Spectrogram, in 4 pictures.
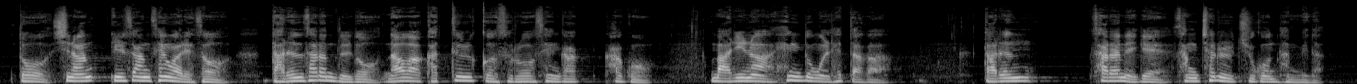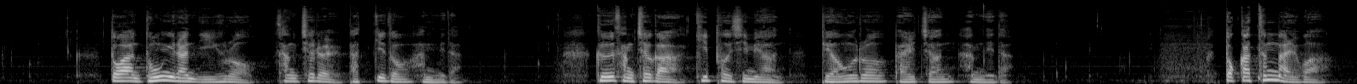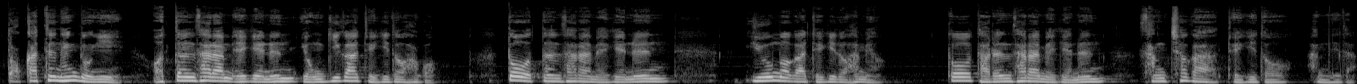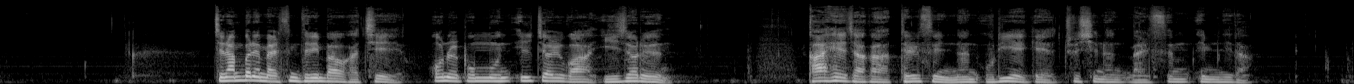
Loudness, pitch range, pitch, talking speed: -23 LUFS, 115-155 Hz, 130 Hz, 200 characters per minute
